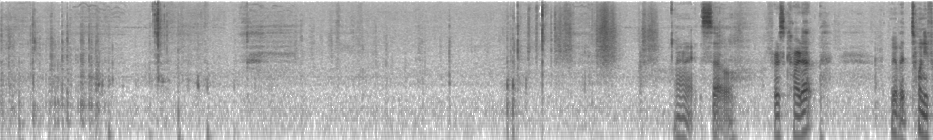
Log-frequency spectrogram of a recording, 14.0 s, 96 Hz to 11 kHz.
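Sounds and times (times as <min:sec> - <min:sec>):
scratchy rustle: 0:07.9 - 0:10.0.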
